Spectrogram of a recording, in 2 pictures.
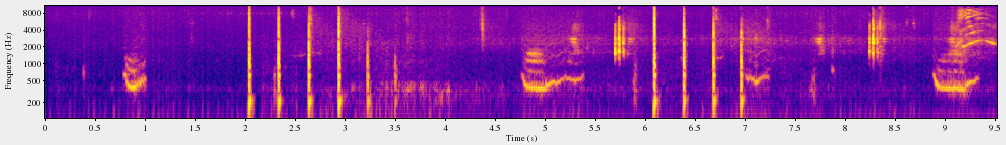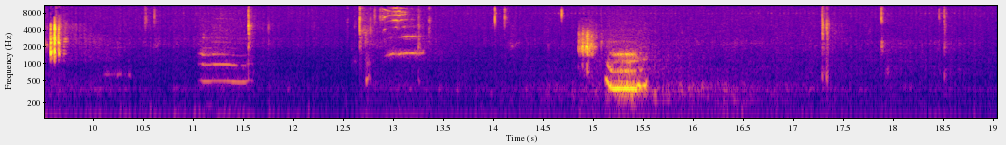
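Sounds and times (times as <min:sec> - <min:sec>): faint low hum: 0:00.0 - 0:19.0
cats meowing: 0:04.8 - 0:05.4, 0:08.9 - 0:09.7.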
